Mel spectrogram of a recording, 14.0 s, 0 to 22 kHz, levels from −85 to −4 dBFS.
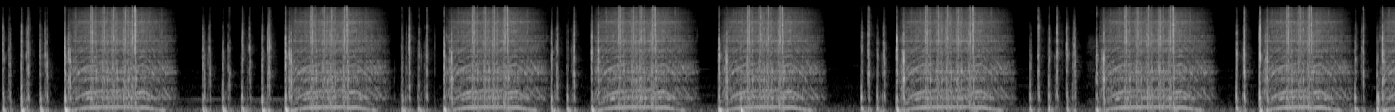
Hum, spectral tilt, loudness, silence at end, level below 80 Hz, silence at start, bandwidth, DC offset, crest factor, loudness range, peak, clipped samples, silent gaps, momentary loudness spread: none; -2 dB/octave; -30 LUFS; 0 s; -48 dBFS; 0 s; 17 kHz; under 0.1%; 30 dB; 1 LU; -2 dBFS; under 0.1%; none; 11 LU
